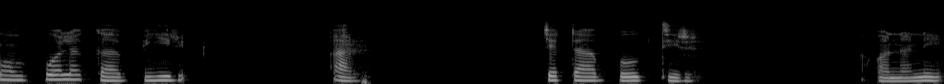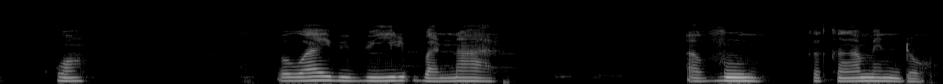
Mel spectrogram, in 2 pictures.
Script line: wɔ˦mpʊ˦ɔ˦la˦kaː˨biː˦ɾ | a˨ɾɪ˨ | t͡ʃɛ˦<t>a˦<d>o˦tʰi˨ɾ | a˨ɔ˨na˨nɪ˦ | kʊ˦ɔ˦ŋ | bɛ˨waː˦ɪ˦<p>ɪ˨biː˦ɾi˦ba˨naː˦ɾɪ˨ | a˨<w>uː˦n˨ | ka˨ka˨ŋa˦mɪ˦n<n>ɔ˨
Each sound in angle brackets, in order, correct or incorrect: correct, incorrect: b, incorrect: b, incorrect: v, incorrect: d

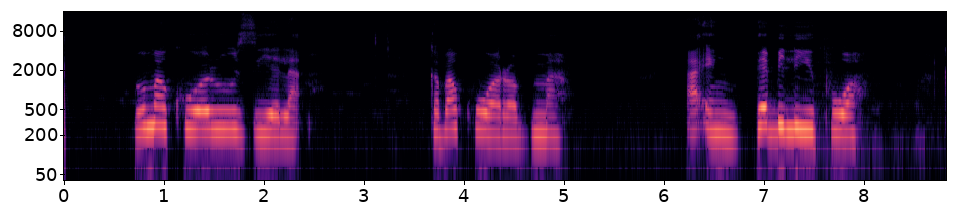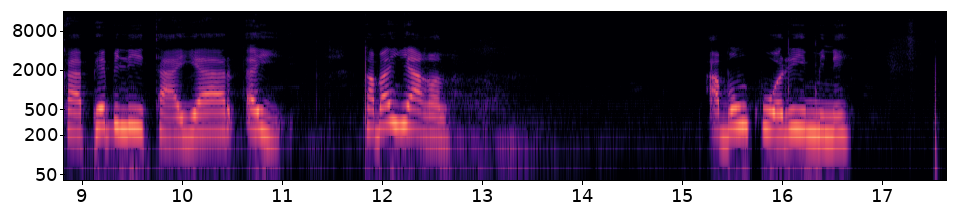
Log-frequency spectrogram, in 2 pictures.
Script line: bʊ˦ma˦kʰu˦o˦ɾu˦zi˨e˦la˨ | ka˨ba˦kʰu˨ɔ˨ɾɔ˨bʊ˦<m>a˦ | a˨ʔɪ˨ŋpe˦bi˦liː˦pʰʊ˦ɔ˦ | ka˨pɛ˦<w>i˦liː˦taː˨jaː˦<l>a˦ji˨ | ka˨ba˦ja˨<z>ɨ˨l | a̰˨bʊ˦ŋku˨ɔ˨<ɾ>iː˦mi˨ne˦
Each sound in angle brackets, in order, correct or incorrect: correct, incorrect: b, incorrect: ɾ, incorrect: ɣ, correct

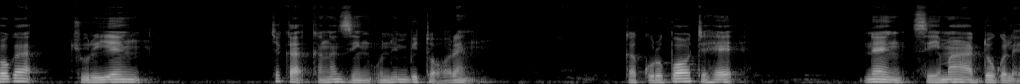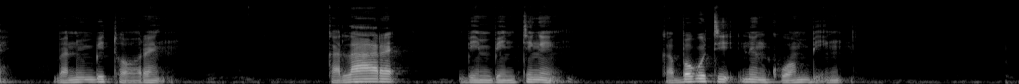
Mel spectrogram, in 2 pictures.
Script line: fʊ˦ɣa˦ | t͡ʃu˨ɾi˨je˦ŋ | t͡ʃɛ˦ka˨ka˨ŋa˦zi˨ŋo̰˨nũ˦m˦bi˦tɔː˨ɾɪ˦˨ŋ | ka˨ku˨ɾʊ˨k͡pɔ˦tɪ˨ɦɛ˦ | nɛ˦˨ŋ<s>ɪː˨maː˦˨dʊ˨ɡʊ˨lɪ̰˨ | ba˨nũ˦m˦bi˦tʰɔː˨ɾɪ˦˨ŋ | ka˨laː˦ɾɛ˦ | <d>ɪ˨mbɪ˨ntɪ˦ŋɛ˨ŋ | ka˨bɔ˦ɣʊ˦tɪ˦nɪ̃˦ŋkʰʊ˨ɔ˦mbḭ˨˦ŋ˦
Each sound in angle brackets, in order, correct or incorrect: correct, incorrect: b

